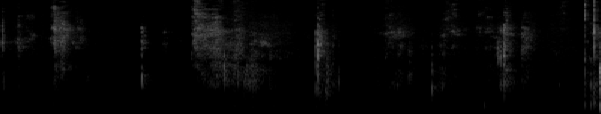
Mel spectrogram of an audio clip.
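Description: Faint rustling and soft taps of a paperback book being handled and its pages turned, the longest rustle a little over a second in.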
